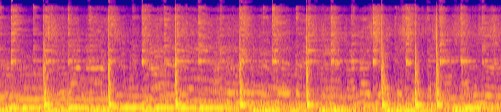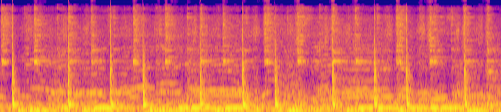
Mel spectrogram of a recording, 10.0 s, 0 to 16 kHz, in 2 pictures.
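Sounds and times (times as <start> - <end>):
sharp percussive strikes: 0.0 - 10.0
voices singing: 0.0 - 10.0.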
